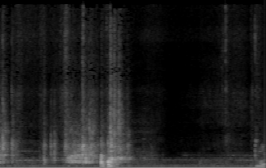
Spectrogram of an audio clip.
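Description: Small-part handling at the panel: a brief scraping rustle ending in a sharp click about a second and a half in, over a steady low hum.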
